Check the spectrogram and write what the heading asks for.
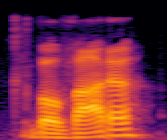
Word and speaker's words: Bovada: I'm not positive on this, but I think it's Bovada. – Bovada? Okay. – It doesn't matter. Going with Bovada. B-O-V-A-D-A.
